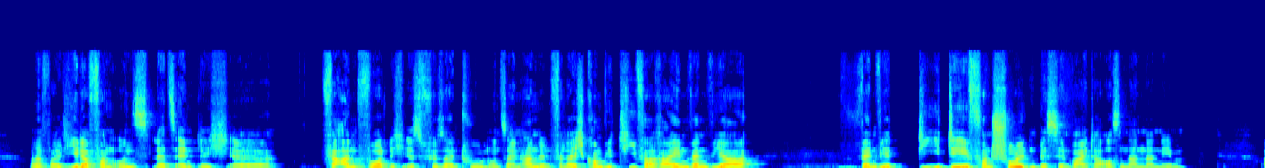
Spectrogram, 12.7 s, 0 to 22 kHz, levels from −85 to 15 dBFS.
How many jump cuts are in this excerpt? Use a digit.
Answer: 0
